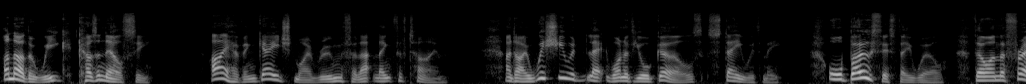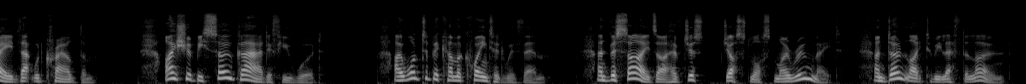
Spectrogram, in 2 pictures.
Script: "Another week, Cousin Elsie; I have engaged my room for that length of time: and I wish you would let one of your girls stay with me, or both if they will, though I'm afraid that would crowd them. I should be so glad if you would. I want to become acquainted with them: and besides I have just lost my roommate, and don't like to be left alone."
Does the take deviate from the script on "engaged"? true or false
false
